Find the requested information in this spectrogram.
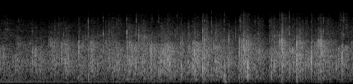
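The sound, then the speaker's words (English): A crowd applauds steadily after a prayer, giving God an applause, a dense wash of many hands clapping at an even, moderate level for a few seconds with no voices rising above it. “Let's give God an applause.”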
